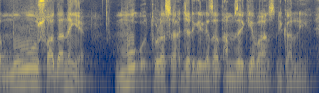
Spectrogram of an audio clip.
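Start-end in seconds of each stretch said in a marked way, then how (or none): none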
